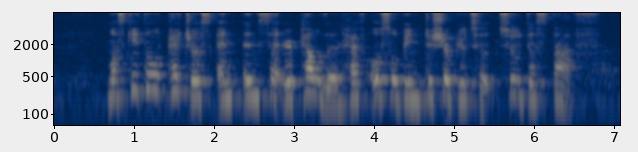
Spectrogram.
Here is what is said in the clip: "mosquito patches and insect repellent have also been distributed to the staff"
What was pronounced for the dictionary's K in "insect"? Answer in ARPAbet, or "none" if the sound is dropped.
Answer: none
